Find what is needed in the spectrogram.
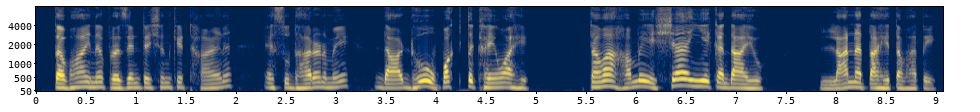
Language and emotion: Sindhi, disgusted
